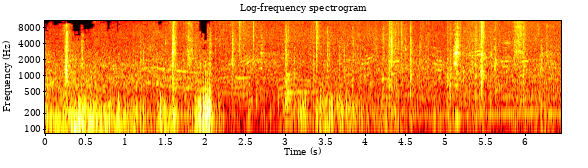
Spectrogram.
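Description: Hoofbeats of a horse cantering on sand arena footing after landing from a fence, with a dull thump about two seconds in, the loudest sound, over a background of distant voices.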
